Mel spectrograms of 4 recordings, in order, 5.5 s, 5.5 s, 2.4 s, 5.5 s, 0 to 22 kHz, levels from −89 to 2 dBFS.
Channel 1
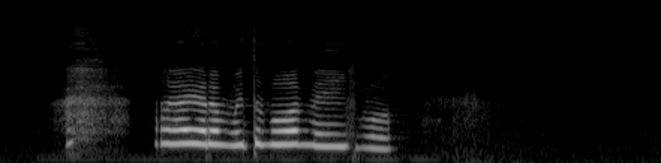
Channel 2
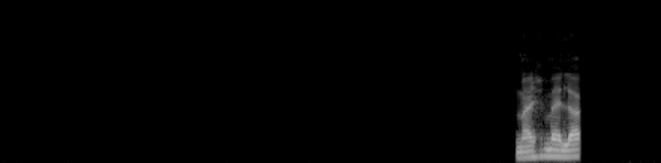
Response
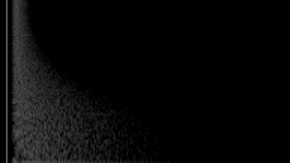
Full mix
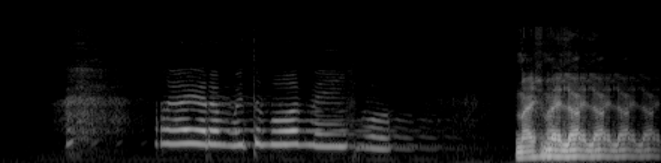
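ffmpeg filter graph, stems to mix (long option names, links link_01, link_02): -filter_complex "[0:a]highshelf=frequency=3200:gain=-7.5,volume=-6.5dB,asplit=2[link_01][link_02];[link_02]volume=-19dB[link_03];[1:a]bandreject=frequency=2500:width=12,alimiter=limit=-22.5dB:level=0:latency=1:release=172,volume=2.5dB,asplit=2[link_04][link_05];[link_05]volume=-7dB[link_06];[link_03][link_06]amix=inputs=2:normalize=0,aecho=0:1:206|412|618|824|1030|1236|1442:1|0.47|0.221|0.104|0.0488|0.0229|0.0108[link_07];[link_01][link_04][link_07]amix=inputs=3:normalize=0,highshelf=frequency=4000:gain=10.5"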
